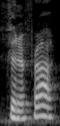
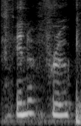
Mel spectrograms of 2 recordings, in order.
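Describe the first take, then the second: First: The name is said as Finnefrock. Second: The name is said as Finnefruke. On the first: The speaker calls it right. "that's my last name" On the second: The speaker calls it wrong. "someone tried to pronounce my last name"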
